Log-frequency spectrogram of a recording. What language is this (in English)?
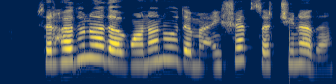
Pashto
